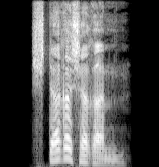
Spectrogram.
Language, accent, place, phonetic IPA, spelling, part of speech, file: German, Germany, Berlin, [ˈʃtœʁɪʃəʁəm], störrischerem, adjective, De-störrischerem.ogg
- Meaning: strong dative masculine/neuter singular comparative degree of störrisch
